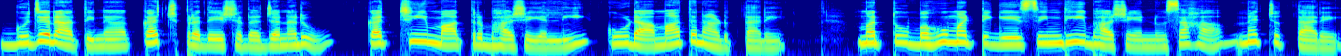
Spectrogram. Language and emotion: Kannada, neutral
